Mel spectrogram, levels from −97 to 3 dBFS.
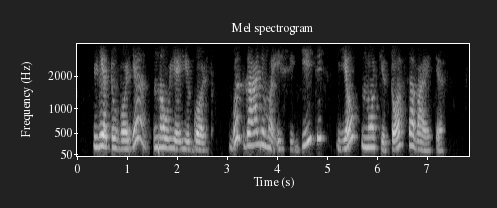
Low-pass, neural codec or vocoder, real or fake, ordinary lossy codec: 3.6 kHz; none; real; Opus, 32 kbps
